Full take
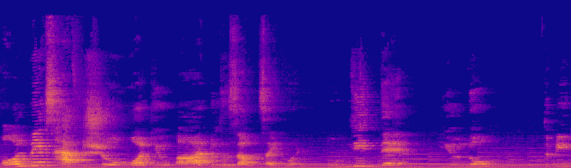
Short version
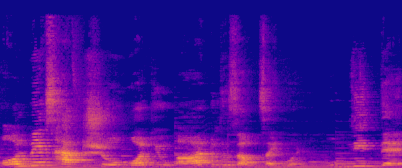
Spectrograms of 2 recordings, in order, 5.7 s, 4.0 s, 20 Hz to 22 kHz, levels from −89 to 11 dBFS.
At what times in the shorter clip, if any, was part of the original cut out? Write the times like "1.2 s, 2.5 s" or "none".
none

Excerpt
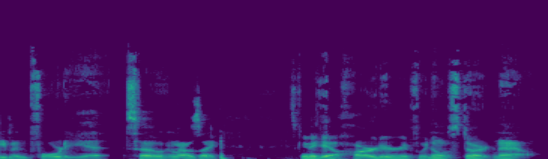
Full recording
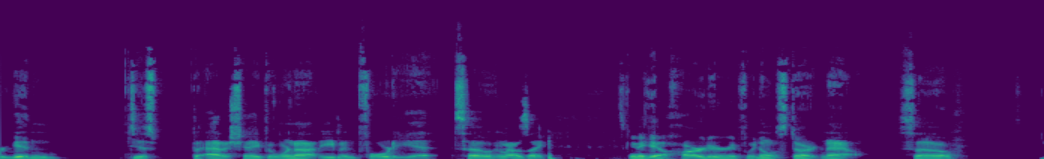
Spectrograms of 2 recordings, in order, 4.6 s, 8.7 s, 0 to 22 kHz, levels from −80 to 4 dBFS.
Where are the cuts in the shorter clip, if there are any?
none

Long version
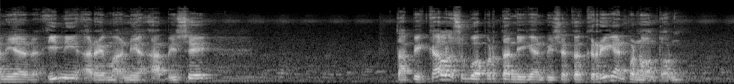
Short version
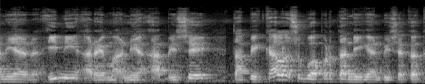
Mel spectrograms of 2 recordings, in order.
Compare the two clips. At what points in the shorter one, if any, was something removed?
2.2 s

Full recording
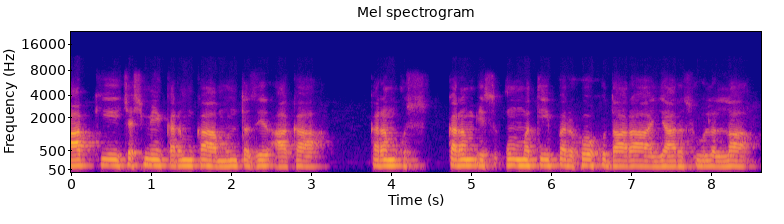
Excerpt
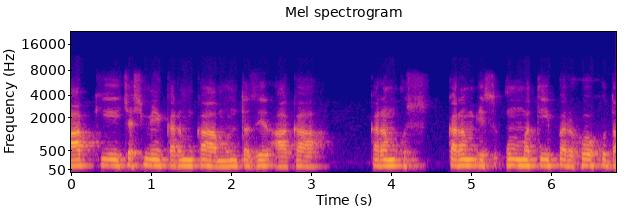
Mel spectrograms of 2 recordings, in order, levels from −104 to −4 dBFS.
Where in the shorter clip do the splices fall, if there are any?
none

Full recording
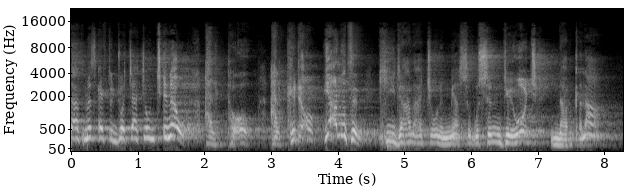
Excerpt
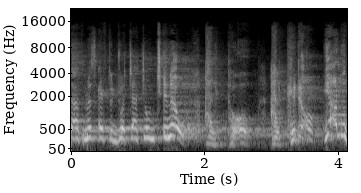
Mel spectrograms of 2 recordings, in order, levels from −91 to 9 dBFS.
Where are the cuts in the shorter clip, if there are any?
none

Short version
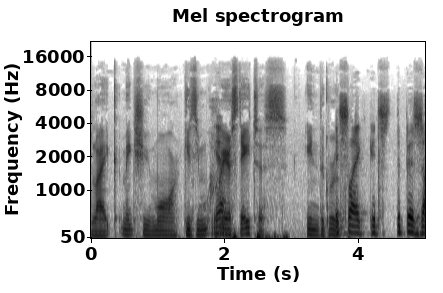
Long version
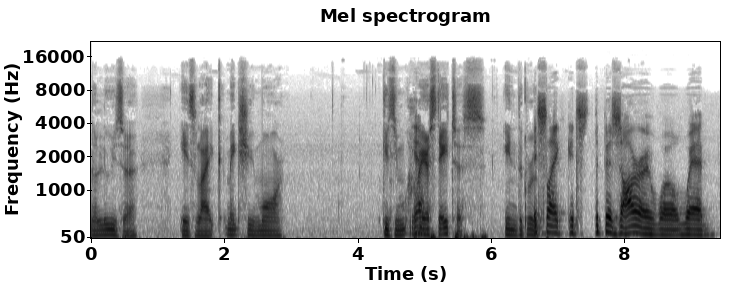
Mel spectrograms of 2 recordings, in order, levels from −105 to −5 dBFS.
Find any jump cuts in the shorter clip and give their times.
1.3 s

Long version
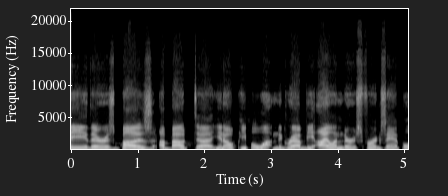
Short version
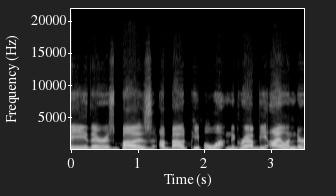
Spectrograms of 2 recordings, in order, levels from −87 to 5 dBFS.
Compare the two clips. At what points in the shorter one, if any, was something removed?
1.8 s

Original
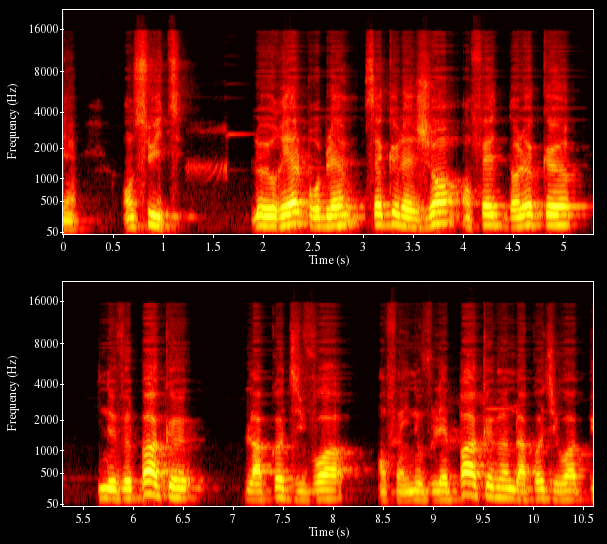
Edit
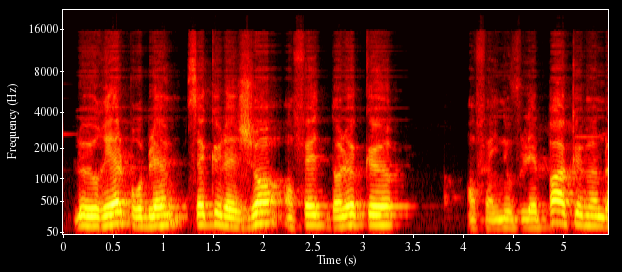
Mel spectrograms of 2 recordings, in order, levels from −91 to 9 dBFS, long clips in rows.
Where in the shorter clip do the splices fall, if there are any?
3.8 s

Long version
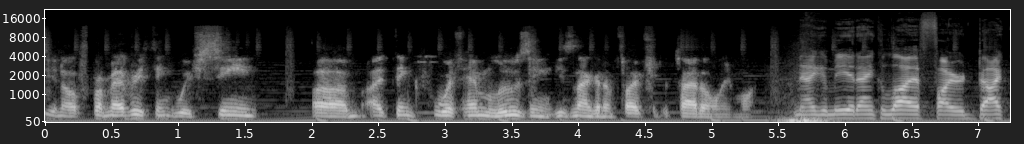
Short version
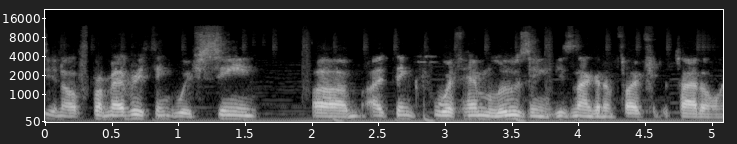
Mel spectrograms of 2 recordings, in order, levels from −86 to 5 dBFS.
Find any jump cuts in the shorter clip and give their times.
none

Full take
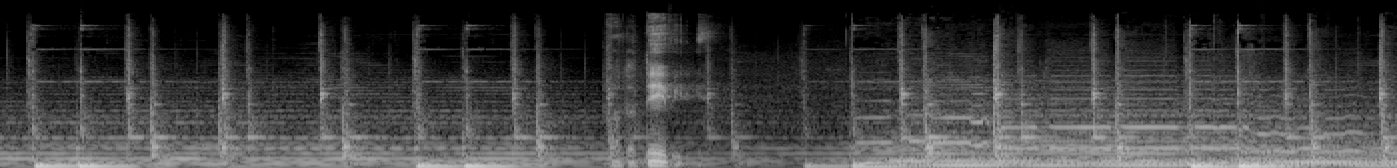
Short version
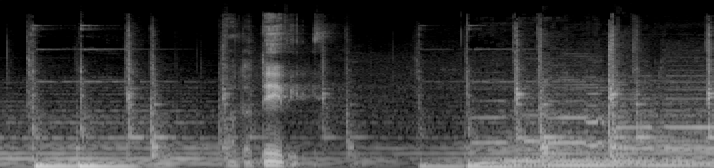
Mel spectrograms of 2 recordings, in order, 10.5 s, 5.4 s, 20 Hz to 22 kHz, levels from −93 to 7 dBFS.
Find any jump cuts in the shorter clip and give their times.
1.5 s

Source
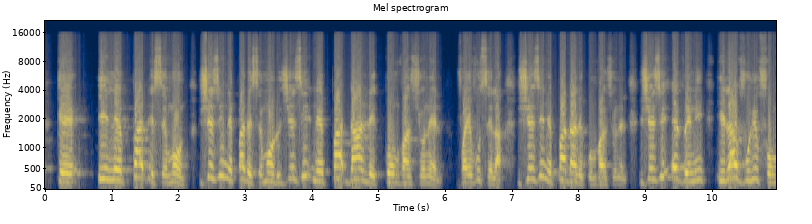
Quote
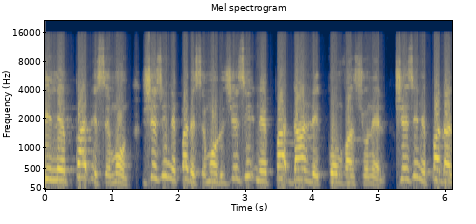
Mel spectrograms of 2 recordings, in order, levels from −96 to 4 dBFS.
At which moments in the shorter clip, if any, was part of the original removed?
5.2 s

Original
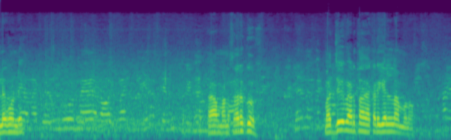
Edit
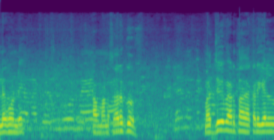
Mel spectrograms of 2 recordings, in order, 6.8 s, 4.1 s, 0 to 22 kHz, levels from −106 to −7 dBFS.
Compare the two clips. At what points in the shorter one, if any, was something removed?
1.4 s

